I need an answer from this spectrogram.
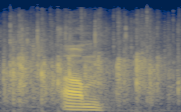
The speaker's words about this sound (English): Any veterans here? If you are here, would you please stand up or raise your hand or let us just thank you and give you all a round of applause.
